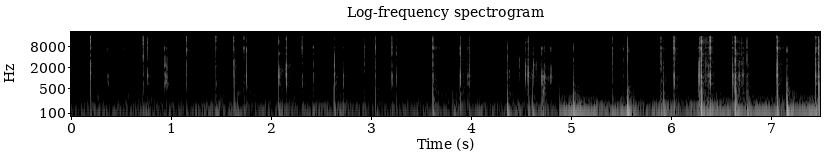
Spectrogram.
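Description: Long, pointed pastel acrylic press-on nails glued onto a clear plastic phone case tap and click on the case close up. The result is a steady run of sharp, bright, dry clicks with almost no ring. A soft low rumble of rubbing underneath swells in the second half as the tapping grows louder and denser.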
